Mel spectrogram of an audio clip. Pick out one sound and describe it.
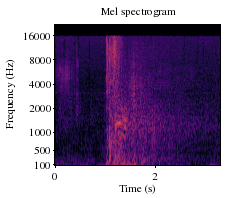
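An explosion booms loudly and rumbles away.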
